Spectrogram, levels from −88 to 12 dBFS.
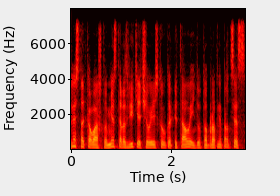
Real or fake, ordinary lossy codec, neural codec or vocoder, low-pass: fake; none; codec, 16 kHz, 1 kbps, FunCodec, trained on Chinese and English, 50 frames a second; 7.2 kHz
